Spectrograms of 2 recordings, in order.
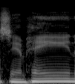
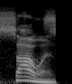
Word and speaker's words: Samhain: Like the whole scene where they go to the kindergarten or the preschool or whatever, like, and they talk about Samhain and all that and try and start to... not how it's pronounced, by the way. – It's Samhain.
